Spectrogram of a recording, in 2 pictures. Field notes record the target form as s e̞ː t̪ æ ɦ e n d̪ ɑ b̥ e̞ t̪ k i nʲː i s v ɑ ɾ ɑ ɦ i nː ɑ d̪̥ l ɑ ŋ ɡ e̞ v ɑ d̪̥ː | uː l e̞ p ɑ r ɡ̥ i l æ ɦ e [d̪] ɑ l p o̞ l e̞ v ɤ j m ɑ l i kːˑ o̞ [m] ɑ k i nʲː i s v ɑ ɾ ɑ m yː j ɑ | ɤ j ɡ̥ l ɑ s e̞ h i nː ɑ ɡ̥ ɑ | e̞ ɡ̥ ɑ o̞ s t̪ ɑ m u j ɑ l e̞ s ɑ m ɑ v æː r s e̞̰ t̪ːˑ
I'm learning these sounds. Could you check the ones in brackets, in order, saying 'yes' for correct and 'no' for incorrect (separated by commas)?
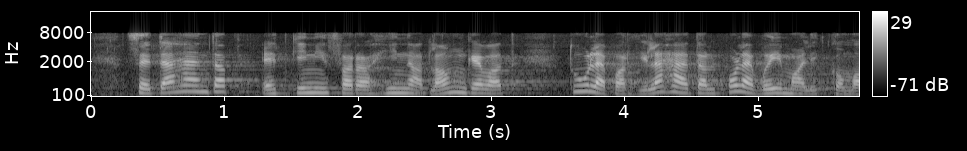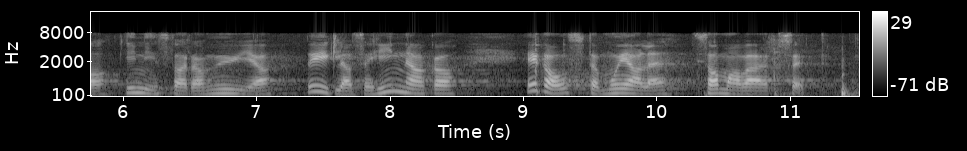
yes, yes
